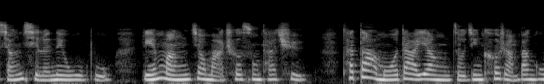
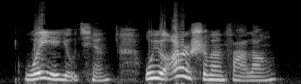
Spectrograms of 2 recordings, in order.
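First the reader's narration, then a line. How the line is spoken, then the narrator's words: Contemptuous, urge to shout. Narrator (Chinese): 他带着几分轻蔑的神气，恨不得向行人喊叫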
